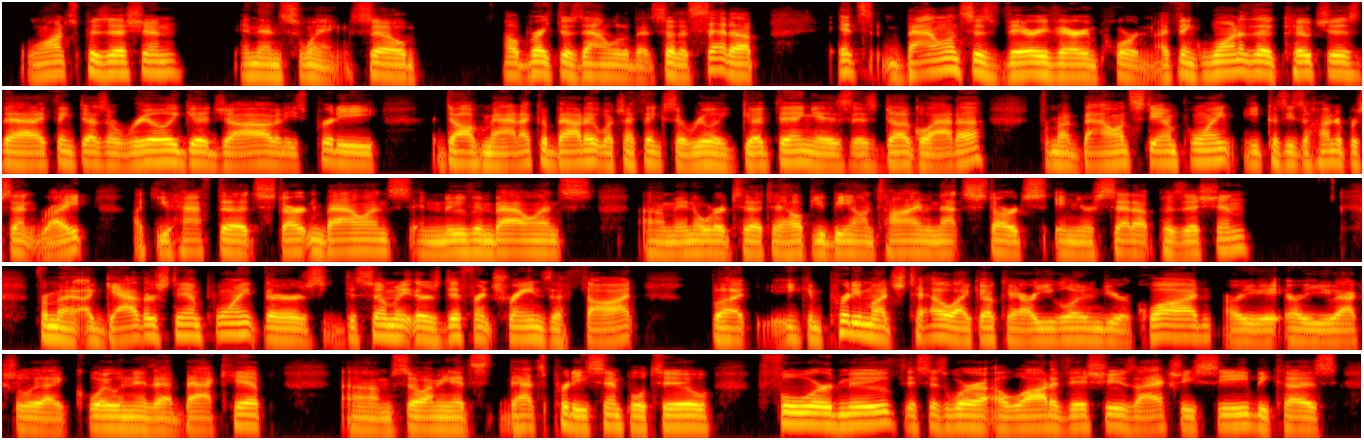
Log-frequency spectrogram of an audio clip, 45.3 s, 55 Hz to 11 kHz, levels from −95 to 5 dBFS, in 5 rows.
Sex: male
